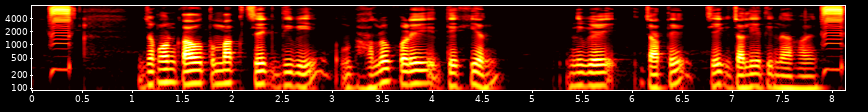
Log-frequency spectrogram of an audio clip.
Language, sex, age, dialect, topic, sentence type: Bengali, male, 31-35, Rajbangshi, banking, statement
